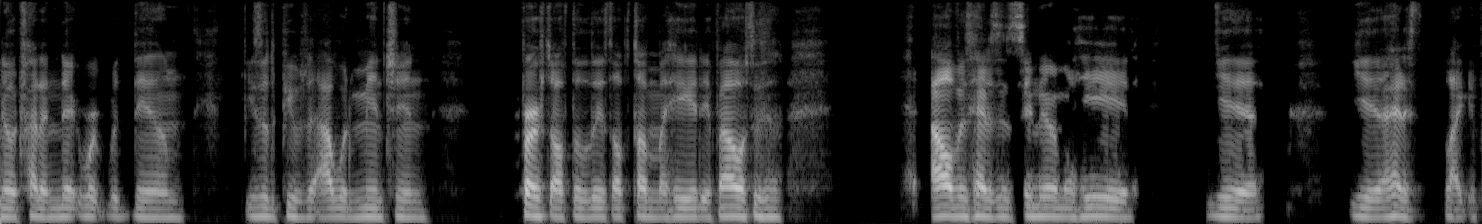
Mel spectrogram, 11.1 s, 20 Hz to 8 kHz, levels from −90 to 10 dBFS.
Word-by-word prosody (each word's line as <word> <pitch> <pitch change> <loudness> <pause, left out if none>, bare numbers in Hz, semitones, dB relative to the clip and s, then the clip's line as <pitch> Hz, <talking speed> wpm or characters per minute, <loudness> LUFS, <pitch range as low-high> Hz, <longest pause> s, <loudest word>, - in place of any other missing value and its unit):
know, 120 -1 +2
try 130 +3 -2
to 115 - +1
network 120 +1 -3
with 125 +1 -12
them. 115 -3 -5 0.4
These 130 0 -6
are - - -2
the 120 - -10
people 120 -4 -6
that 120 - -4
I 115 - +2
would 120 -1 -3
mention 115 -2 -5 0.7
first 130 -1 +8
off 115 - +2
the 120 - -2
list, 120 0 -3
off 120 - 0
the - - -24
top 125 - +2
of 115 - -8
my 115 - -3
head, 120 0 -2
if 115 +2 -3
I 130 - +6
was 125 -1 +6
to 130 - -2
ha 120 - -2 1.1
ha - - -15
I - - +8
always 125 -2 +7
had 120 - +5
this 120 0 -6
scenario 130 -1 0
in - - -6
my 120 +1 -4
head. 120 -3 0 0.6
Yeah. 125 -5 0 0.7
Yeah, 120 -3 -2
I - - -1
had 130 -3 +3
this 110 - -11 0.2
Like, - - -5
if - - -18
120 Hz, 245 wpm, -24 LUFS, 115-125 Hz, 1.1 s, first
